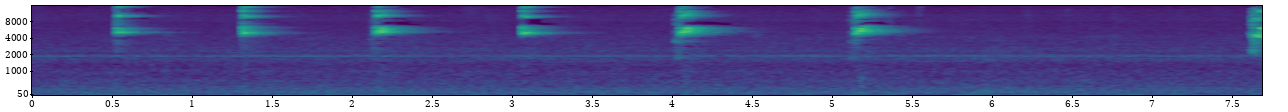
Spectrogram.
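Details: Lovebird giving a series of short, shrill, high chirps, each sliding downward, repeated roughly once a second over a faint steady hum, ending with a louder harsh burst.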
